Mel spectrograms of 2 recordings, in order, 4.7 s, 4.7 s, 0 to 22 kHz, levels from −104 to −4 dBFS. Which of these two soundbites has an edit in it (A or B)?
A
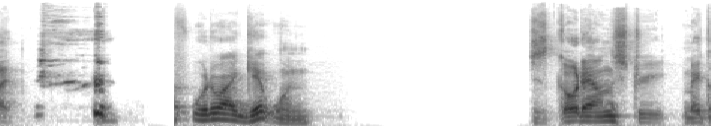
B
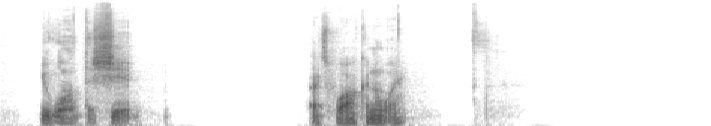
A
